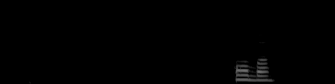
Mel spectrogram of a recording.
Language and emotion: Russian, neutral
